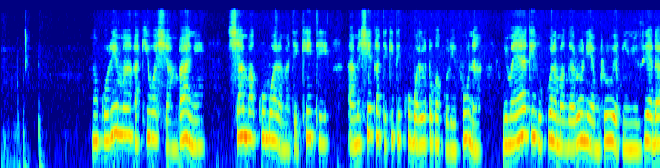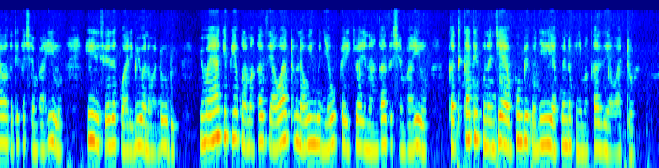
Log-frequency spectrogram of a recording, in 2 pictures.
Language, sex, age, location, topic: Swahili, female, 25-35, Dar es Salaam, agriculture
